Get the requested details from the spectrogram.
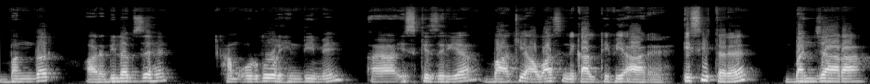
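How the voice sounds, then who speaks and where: A man in a steady, mid-pitched voice gives a Quran pronunciation lesson. He moves at a measured pace, stopping to sound out single letters and say them again so learners can copy him. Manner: patient, repeats letter sounds slowly for learners. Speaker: Tajweed teacher.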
